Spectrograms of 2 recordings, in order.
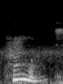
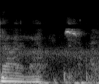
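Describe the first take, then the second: First: The h sound at the start is clearly pronounced. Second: The h sound at the start is left out. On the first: "we could have highlights and get me each in one place" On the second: "I'd be dropping the H's like I usually do"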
